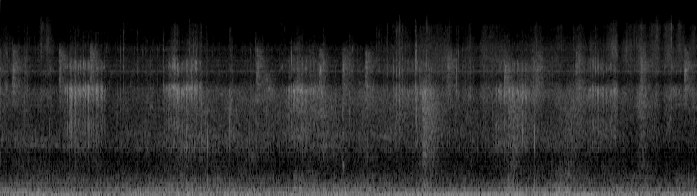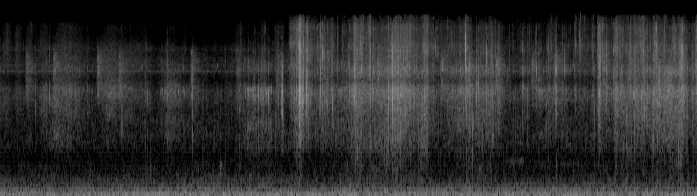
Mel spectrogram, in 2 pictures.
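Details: A black-and-white (hachiware) stray cat, met on a dry-air day and stroked with a grooming brush, gives a continuous deep, evenly pulsing purr under scratchy brushing strokes that grow busier toward the end.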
